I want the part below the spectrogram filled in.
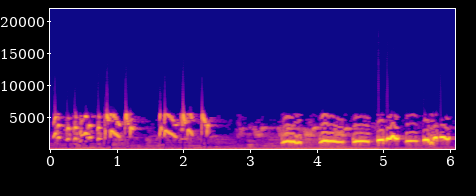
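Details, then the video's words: White-rumped shama, a masteran recording: high rapid twittering notes at first, then a lower sequence of warbled whistled phrases rising and falling, repeated about twice a second. "MASTERAN MURAI BATU FULL ISIAN || SUARA MURAI BATU MERDU"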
